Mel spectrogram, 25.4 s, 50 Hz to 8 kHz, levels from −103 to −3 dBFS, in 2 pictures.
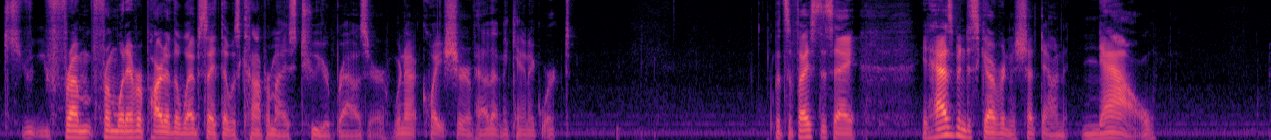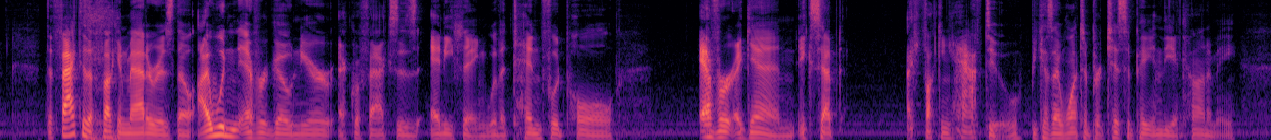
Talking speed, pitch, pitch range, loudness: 165 wpm, 105 Hz, 90-125 Hz, -38 LUFS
